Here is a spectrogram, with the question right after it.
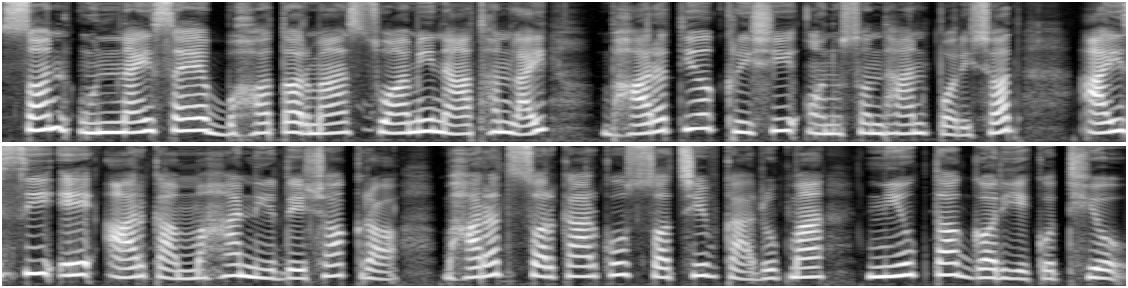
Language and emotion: Nepali, neutral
